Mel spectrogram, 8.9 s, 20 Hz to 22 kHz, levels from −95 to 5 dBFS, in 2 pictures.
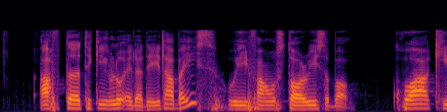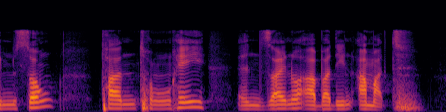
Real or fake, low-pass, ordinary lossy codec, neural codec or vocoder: real; 7.2 kHz; none; none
